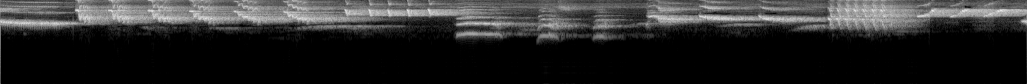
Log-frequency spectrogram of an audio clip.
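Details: Caged Asian pied starling bait song meant to trigger another bird's singing: fast chattering bursts, downward whistles, low gurgling notes, then a loud harsh rasp and rising whistled phrases.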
